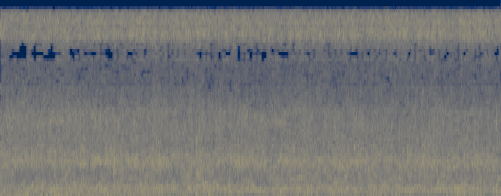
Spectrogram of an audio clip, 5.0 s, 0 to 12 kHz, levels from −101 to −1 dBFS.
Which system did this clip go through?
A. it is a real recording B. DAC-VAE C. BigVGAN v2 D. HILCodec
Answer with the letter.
D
